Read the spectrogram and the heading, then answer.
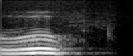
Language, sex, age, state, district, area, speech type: Nepali, female, 30-45, West Bengal, Darjeeling, rural, read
